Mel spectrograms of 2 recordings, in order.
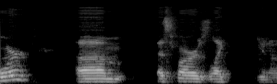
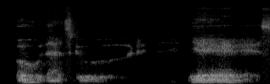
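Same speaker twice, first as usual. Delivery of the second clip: slow, whispery, breathed-out creepy voice; 8 semitones lower, 11 dB quieter than usual. Doing a second version of the cartoon villain: creepy Saturday morning Robotnik voice. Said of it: "the Saturday morning one where he sounds like a creeper".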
